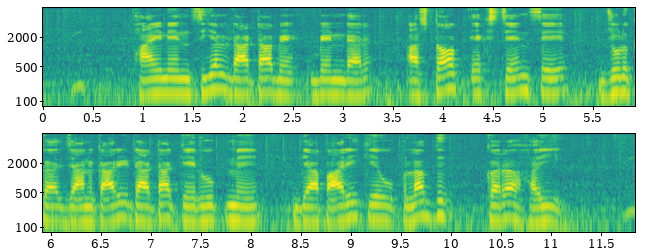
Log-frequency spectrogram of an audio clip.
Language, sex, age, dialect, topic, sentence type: Magahi, male, 31-35, Central/Standard, banking, statement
